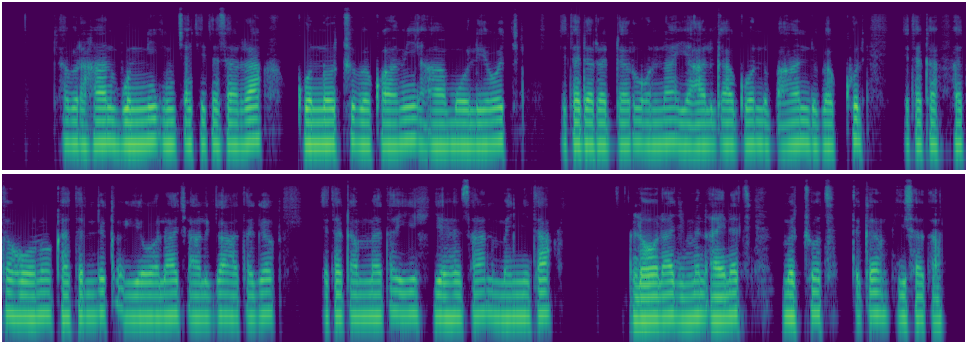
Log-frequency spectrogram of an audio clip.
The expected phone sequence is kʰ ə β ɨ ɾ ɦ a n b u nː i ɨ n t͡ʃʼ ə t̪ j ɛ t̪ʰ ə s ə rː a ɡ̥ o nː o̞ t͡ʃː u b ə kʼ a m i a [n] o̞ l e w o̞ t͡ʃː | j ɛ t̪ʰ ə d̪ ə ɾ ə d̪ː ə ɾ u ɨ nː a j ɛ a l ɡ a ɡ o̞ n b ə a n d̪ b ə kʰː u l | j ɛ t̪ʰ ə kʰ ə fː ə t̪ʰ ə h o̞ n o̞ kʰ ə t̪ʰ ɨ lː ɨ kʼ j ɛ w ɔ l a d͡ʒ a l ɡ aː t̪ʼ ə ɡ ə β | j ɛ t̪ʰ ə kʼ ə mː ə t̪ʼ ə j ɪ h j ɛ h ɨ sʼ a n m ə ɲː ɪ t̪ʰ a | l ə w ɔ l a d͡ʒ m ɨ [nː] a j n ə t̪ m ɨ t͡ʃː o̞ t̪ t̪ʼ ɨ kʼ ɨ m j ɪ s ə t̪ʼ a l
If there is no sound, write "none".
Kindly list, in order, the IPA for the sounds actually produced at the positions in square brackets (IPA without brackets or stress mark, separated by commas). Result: m, n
